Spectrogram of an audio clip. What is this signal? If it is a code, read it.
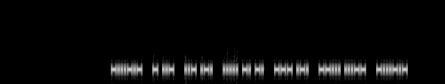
Morse code, heard as a keyed tone, about 77 wpm, 700 Hz. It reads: <BK> TU UR 5NN OR 73 <BK>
